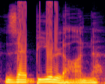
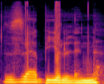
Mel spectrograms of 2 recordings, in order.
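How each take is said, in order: First: Zebulon loud and slow, ending in "lahn"; full last vowel. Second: Zebulon loud and slow, ending in "lun"; reduced last syllable. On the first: Host alternating readings of a town, Zebulon as "ZEB-yoo-lahn". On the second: Host alternating readings of a town, Zebulon as "ZEB-yoo-lun". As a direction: weaken the last vowel of a loud, stretched Zebulon. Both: Shown as a demonstration.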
